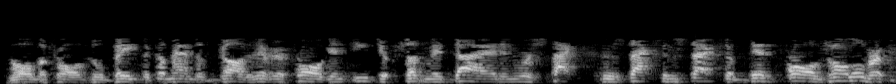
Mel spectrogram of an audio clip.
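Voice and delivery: ordinary talk

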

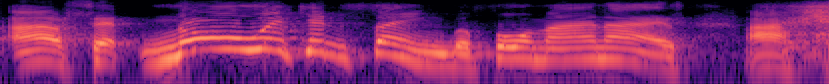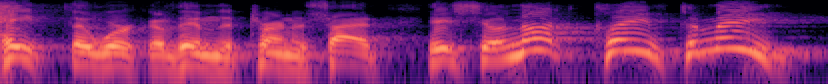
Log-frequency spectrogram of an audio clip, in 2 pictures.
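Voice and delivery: high, stretched-out pulpit declamation; declaimed vow. Acted. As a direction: proclaim it as a solemn oath, soaring on key words. Preacher declaims David's vow from scripture.

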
